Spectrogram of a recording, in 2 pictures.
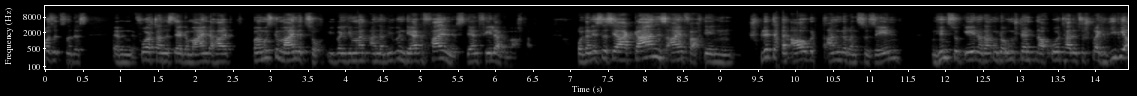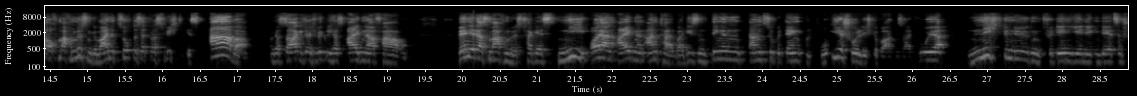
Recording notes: Bibelseminar Bonn via Zoom.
